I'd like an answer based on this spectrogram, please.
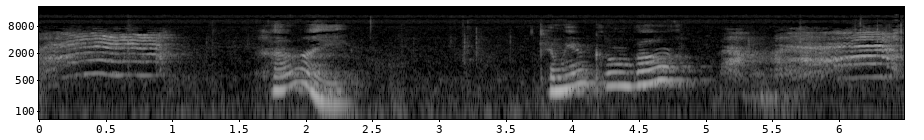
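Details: An affectionate male F2 Savannah cat meows. A harmonic meow opens, and another closes after a long gap. In between, a woman calls and greets him in soft, rising and falling speech.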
